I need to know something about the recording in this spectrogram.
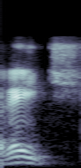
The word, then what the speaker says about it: gauge: se le llama gauck se escribe gauge se pronuncia gays y si quieren investigar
